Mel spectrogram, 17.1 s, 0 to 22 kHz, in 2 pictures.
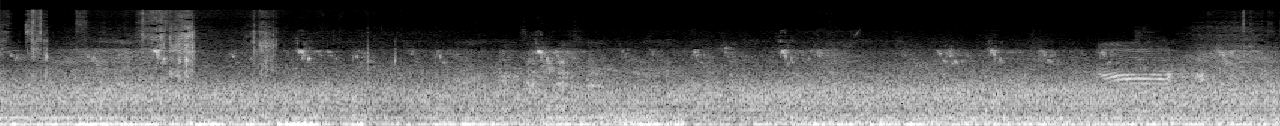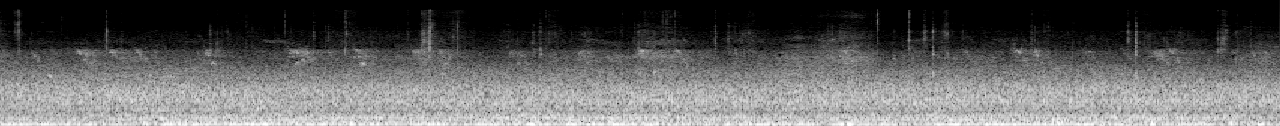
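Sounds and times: footsteps on paving stones: 0.0 - 3.2, 8.6 - 17.0
low city rumble: 0.0 - 17.0.

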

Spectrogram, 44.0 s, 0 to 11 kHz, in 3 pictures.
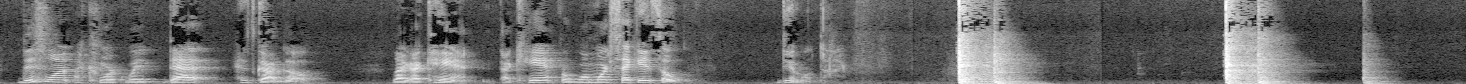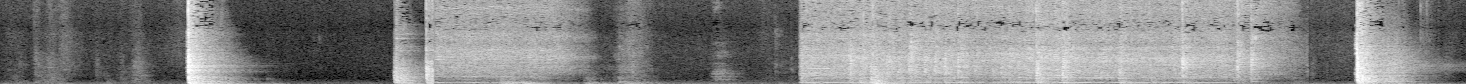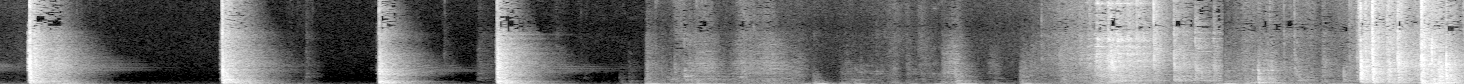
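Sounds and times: loud bangs on wood: 9.6 - 10.4, 12.2 - 13.0, 28.2 - 28.8, 29.6 - 30.2, 31.5 - 32.1, 34.3 - 34.8.

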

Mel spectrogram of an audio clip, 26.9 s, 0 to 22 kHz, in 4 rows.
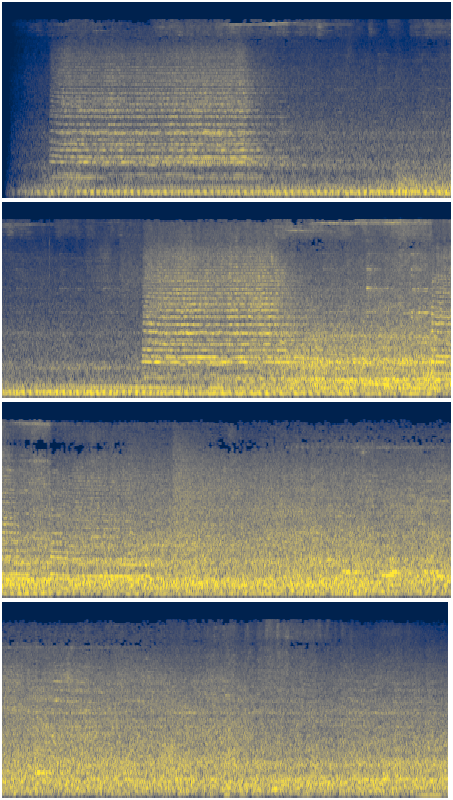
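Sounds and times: train passing clatter: 0.2 - 26.9
train air horn blasts: 0.7 - 4.3, 8.8 - 11.6, 12.6 - 15.9.

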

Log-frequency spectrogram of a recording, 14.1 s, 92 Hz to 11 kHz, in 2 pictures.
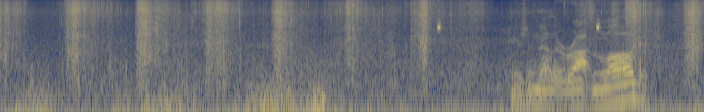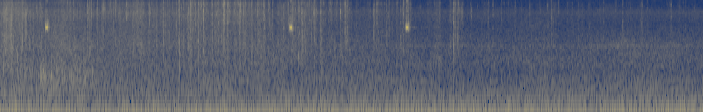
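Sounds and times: geiger counter chirping: 4.3 - 4.6, 5.8 - 6.5, 7.2 - 7.7, 9.7 - 10.4, 11.0 - 11.3.

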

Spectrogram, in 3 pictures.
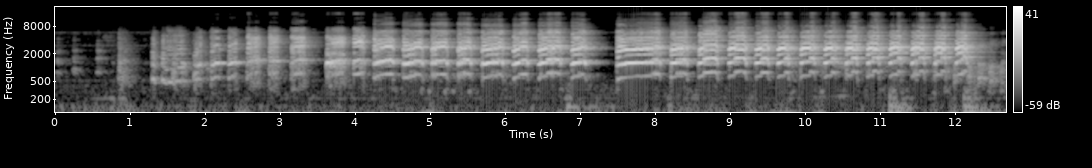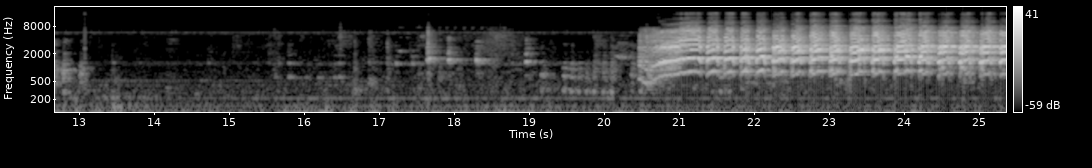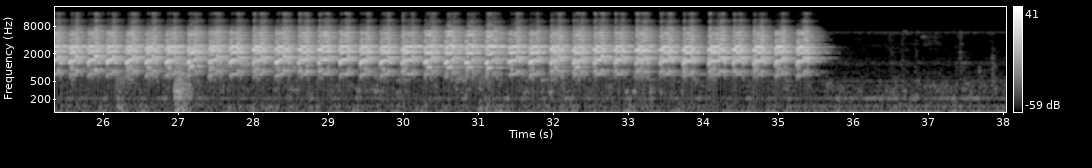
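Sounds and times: hen clucking faintly: 0.0 - 13.5, 14.7 - 35.6
hen cackling rapidly: 1.3 - 13.1, 17.4 - 35.8.

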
